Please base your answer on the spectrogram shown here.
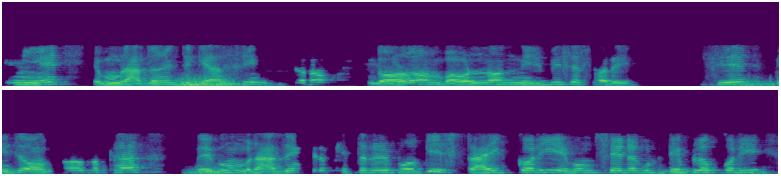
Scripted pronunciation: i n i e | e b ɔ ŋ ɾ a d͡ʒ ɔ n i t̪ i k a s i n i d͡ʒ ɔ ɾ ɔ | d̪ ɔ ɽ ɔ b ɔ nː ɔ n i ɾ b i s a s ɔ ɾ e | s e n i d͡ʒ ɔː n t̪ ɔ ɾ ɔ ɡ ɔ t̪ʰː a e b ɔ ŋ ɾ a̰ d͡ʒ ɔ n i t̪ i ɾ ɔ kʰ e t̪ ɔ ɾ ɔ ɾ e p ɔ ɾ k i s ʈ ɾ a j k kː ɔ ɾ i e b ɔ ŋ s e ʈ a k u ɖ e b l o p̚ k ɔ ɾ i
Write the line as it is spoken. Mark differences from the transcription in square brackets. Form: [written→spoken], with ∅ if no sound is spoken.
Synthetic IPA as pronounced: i n i e | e b ɔ ŋ ɾ a d͡ʒ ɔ n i t̪ i k a s i n i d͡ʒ ɔ ɾ ɔ | d̪ ɔ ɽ ɔ b ɔ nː ɔ n i ɾ b i s [a→e] s ɔ ɾ e | s e n i d͡ʒ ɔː n t̪ ɔ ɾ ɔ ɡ ɔ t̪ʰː a e b ɔ ŋ ɾ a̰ d͡ʒ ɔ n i t̪ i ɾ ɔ kʰ e t̪ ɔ ɾ ɔ ɾ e p ɔ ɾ k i s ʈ ɾ a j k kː ɔ ɾ i e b ɔ ŋ s e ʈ a k u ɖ e b l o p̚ k ɔ ɾ i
